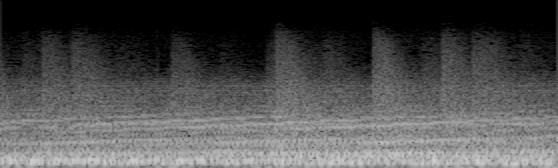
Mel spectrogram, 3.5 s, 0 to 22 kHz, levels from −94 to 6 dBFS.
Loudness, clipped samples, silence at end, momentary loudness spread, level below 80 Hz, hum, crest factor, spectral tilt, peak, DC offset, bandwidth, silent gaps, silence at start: -20 LUFS; under 0.1%; 0 s; 2 LU; -30 dBFS; none; 12 dB; -9 dB/octave; -8 dBFS; under 0.1%; 8.6 kHz; none; 0 s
